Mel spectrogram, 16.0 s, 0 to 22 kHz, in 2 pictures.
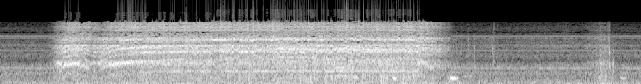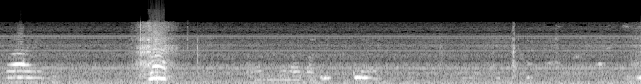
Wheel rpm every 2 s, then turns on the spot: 70, 160, 100, 0, 0, 0, 0, 0.
none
